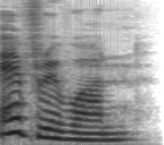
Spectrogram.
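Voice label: "everyone", British English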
